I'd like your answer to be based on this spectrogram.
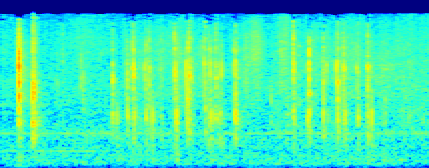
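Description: Typing on a US-layout computer keyboard, a run of quick, light key clicks in an irregular rhythm, close and fairly quiet with no voices.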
